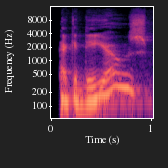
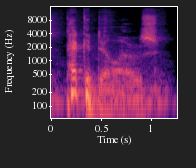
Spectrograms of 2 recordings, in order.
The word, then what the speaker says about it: peccadillos: much information about your sexual peccadillos picadillos peccadillos armadillos peccadillos I stand corrected okay heck it's peccadillos I I need to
